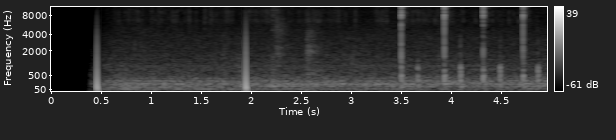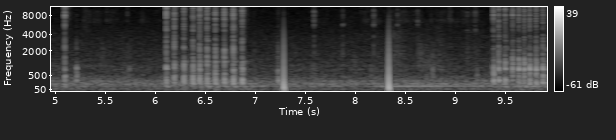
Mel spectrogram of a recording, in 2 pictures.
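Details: Tag Heuer Aquaracer Calibre 5 watch: sharp, isolated clicks and quick runs of ratchet clicks, heard only when the bezel is pressed at the 30 mark and nowhere else.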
